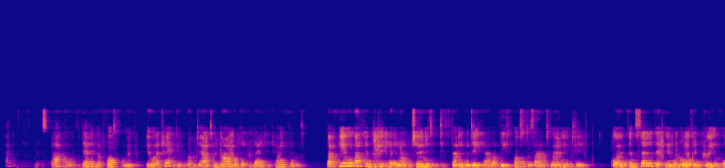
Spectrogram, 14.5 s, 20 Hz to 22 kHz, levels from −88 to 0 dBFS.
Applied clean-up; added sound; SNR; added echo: neural mask model DeepFilterNet 3.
